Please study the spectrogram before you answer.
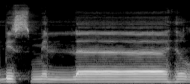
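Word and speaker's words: بسم الله: আলিফ টান রাখবো শুধু আর কেউ কেউ বিসমিল্লাহকে বিকে বে উচ্চারণ করে বিসমিল্লাহ তো কাসরা অর্থাৎ জের আনতে হবে ক্লিয়ারলি বিসমিল্লাহির রাহমানির রাহিম তারপরের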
